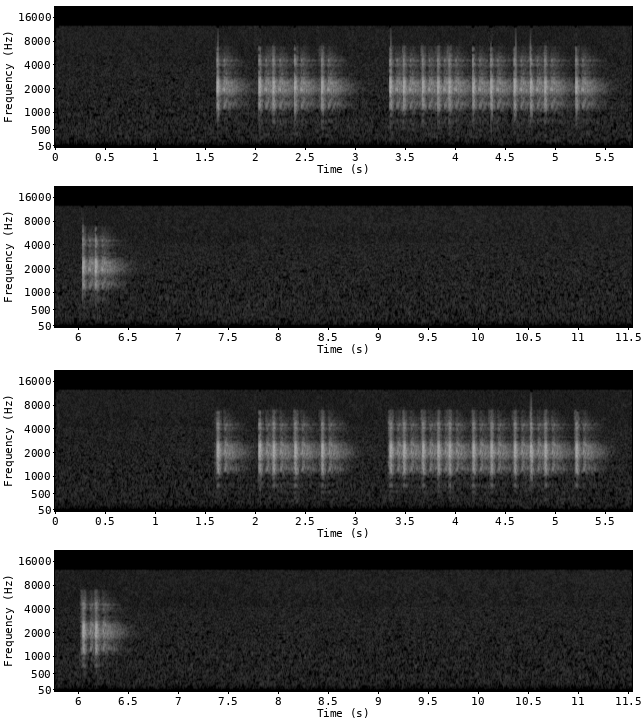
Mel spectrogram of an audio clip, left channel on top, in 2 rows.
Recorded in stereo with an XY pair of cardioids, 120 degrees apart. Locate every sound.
1.6 s typing on a keyboard: 20° left, 3.5 m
